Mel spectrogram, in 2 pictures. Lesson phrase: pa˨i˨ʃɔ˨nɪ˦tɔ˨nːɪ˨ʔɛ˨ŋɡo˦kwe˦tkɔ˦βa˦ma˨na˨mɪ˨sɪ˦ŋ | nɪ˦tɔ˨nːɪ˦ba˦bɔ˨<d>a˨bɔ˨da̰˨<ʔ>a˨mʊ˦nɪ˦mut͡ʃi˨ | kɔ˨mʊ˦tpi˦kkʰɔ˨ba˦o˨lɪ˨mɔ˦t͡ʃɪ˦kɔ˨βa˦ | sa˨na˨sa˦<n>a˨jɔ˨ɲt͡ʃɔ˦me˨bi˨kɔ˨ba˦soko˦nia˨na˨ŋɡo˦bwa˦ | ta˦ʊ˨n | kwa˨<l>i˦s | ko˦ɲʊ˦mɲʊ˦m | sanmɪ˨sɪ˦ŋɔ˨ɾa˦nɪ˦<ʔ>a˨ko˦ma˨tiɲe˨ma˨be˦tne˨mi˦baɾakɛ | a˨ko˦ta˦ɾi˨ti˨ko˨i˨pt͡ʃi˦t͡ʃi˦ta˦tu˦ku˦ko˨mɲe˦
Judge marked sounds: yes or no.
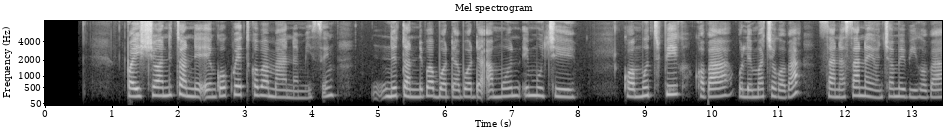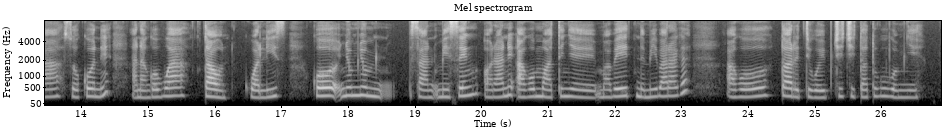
yes, yes, yes, yes, yes

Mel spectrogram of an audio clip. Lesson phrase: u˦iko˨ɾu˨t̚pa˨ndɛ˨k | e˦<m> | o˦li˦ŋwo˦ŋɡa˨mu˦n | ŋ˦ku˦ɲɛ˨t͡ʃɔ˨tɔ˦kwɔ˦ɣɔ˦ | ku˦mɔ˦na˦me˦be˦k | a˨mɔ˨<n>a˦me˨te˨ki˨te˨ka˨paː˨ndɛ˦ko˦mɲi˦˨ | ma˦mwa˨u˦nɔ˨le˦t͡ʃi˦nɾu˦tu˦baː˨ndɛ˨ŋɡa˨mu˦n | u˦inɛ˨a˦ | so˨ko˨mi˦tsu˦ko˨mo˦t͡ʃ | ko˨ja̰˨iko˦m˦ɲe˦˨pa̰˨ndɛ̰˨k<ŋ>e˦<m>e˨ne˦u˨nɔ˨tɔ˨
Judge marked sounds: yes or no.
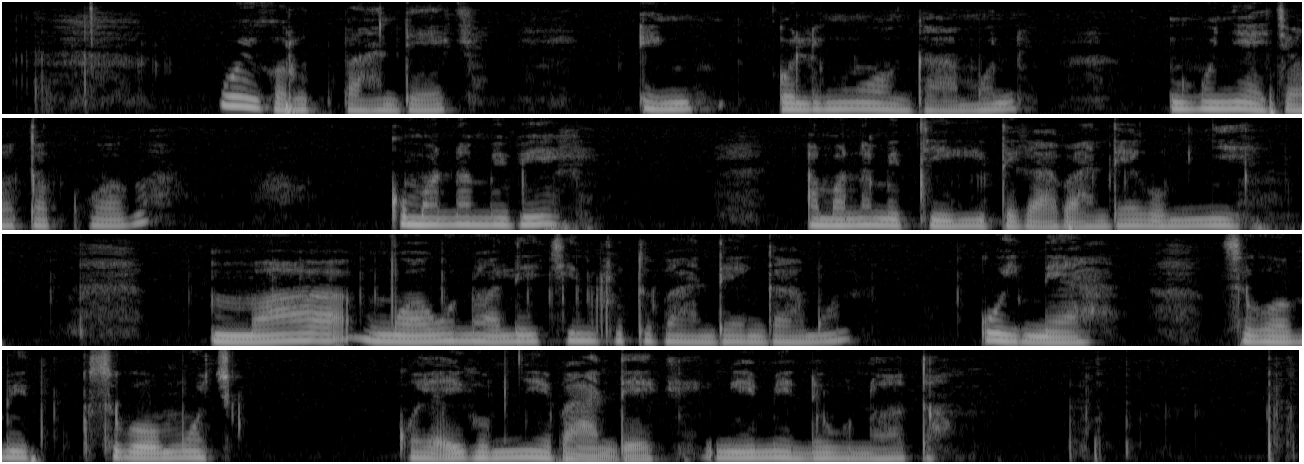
no, yes, yes, yes

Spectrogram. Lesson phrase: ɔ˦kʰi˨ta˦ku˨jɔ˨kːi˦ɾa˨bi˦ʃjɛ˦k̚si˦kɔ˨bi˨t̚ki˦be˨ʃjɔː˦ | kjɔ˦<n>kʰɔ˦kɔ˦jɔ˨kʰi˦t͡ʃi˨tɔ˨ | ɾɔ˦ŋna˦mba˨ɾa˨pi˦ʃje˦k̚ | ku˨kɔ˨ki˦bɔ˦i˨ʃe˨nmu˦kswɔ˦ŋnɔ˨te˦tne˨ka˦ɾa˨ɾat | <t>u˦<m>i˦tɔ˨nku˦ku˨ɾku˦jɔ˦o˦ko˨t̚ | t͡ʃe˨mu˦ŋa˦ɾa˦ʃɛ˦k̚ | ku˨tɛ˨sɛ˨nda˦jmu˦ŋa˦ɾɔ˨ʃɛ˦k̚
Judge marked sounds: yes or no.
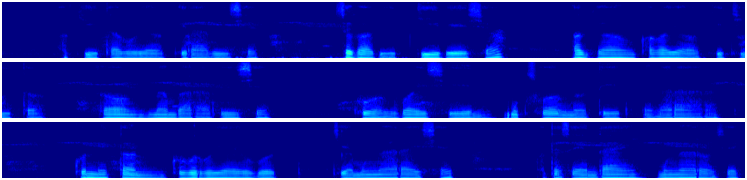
no, no, no

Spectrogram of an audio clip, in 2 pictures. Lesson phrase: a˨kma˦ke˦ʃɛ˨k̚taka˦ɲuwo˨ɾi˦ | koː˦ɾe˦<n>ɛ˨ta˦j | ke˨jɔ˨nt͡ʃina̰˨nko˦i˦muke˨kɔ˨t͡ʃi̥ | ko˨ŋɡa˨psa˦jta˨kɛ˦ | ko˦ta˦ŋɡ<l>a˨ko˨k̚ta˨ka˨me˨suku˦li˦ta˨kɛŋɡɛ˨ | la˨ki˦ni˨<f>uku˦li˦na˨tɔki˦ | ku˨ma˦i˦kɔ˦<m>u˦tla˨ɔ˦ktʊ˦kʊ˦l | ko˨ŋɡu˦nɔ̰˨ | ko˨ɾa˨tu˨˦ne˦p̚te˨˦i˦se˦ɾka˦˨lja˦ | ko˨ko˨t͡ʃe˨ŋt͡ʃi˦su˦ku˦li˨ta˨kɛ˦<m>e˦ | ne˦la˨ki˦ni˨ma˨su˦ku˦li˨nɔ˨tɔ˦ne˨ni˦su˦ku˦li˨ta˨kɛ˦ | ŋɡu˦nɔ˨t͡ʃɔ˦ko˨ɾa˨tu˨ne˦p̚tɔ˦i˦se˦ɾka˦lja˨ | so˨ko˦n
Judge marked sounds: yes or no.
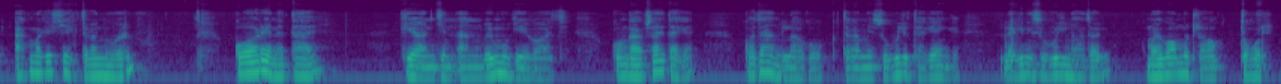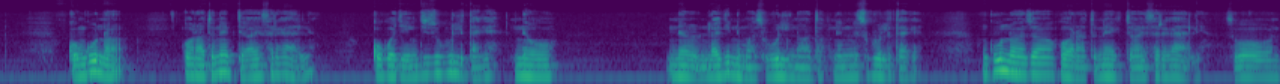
yes, yes, no, yes, no

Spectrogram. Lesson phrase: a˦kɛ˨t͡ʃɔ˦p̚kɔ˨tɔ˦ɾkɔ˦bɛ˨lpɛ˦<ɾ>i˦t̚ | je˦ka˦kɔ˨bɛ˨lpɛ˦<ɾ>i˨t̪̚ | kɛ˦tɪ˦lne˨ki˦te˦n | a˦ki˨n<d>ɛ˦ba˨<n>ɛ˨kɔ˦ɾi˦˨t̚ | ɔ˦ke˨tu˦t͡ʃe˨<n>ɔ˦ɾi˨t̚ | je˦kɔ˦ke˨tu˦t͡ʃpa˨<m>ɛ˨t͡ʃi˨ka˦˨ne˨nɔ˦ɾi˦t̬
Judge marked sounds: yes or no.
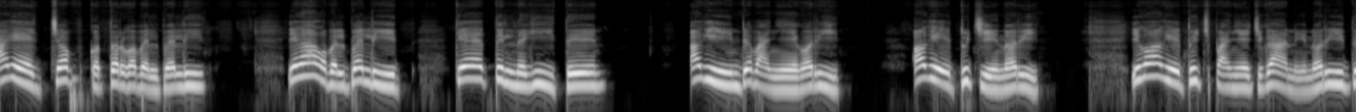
no, no, yes, no, yes, no

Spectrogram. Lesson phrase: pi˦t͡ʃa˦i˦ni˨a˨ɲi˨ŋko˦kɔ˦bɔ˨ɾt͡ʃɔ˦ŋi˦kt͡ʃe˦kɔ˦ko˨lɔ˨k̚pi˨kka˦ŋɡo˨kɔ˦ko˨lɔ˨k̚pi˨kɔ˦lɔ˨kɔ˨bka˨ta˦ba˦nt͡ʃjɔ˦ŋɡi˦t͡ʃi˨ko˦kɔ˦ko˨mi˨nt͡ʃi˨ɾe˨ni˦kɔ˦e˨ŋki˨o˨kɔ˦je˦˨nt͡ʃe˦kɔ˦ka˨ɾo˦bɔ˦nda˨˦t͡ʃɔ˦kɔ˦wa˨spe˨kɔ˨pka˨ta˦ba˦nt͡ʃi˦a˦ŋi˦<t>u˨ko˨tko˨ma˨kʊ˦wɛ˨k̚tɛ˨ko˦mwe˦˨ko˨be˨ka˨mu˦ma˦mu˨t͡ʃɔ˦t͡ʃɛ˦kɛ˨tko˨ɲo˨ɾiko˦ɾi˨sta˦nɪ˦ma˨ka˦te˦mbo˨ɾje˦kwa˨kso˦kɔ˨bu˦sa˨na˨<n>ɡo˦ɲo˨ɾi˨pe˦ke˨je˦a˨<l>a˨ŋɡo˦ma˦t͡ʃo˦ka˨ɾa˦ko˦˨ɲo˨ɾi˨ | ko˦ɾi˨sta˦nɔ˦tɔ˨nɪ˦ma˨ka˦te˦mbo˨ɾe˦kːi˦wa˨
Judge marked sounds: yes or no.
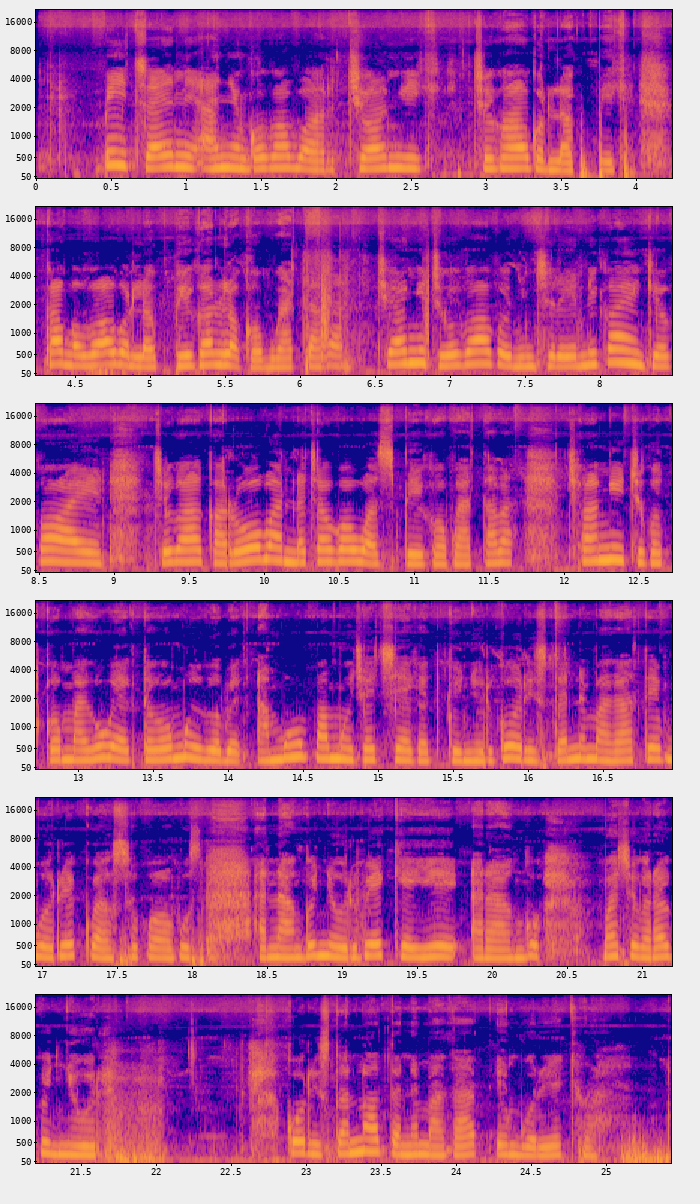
no, no, no

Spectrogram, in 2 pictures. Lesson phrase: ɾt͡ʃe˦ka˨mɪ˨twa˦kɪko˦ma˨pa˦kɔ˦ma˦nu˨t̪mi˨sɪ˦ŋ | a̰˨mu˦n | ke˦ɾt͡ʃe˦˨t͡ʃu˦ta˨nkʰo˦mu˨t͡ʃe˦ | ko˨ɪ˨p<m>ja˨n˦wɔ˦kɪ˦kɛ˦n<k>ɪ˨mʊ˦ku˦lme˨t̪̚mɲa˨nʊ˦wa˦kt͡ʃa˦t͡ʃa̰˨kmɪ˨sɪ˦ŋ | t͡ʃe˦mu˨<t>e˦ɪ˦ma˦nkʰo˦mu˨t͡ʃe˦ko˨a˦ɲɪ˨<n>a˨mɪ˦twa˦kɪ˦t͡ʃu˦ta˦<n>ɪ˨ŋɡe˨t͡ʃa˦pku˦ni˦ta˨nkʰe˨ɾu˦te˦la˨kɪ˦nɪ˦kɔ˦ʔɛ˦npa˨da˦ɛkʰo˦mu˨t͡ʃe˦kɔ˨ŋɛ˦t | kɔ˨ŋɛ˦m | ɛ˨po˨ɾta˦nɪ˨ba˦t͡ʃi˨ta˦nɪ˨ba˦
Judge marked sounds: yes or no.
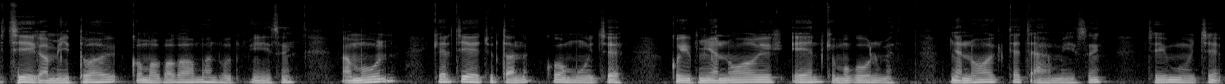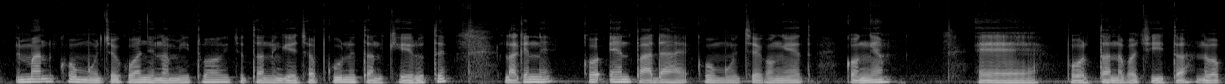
yes, yes, no, yes, yes

